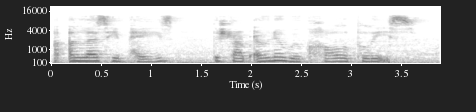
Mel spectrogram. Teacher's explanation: the tone rises in the if clause and falls gradually in the main clause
